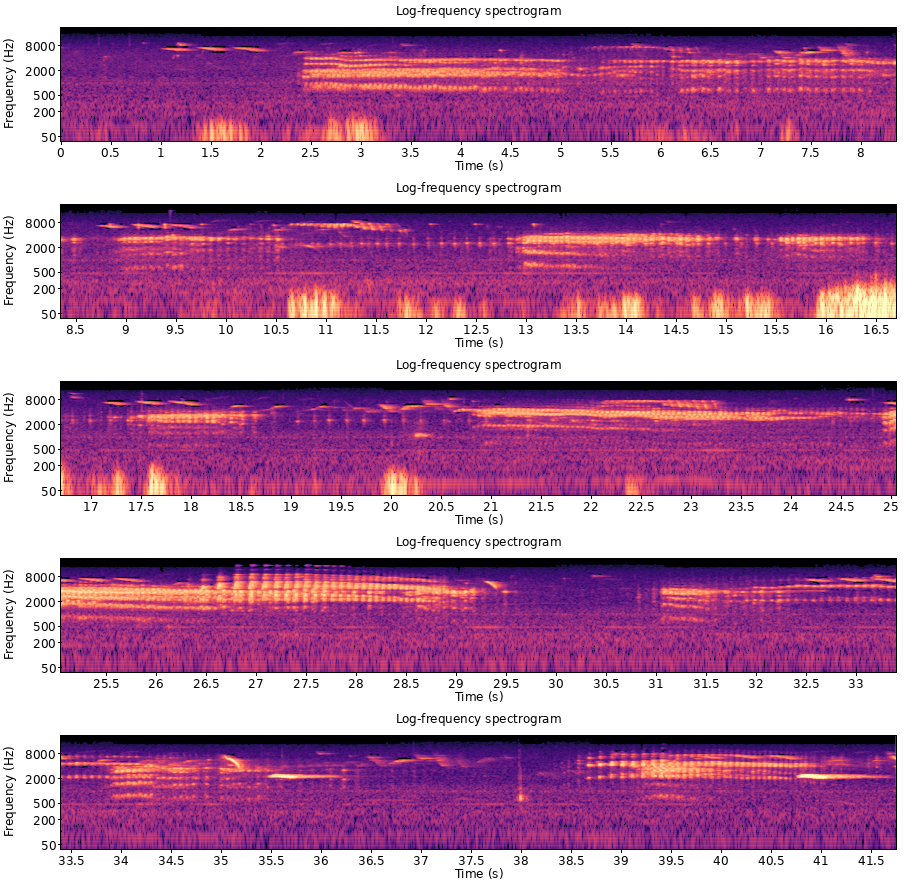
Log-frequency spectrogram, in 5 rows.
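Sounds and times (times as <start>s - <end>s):
little grebe calling: 2.4s - 11.3s, 12.7s - 18.8s, 20.1s - 29.6s, 30.8s - 36.4s, 38.6s - 41.7s.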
